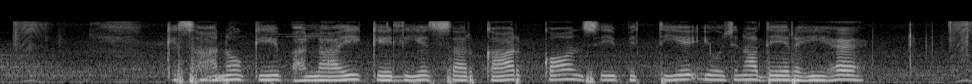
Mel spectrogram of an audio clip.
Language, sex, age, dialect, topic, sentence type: Hindi, female, 25-30, Marwari Dhudhari, agriculture, question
